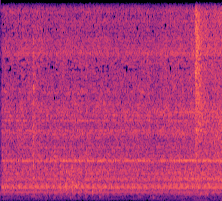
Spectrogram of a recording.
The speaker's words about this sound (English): Okay, so you hear the pulsator going. I'm over vacuum. Okay, so now I'm at the right vacuum. And this is a good pace. I know you can adjust the speed of the pulsator in this. This is a good pace.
